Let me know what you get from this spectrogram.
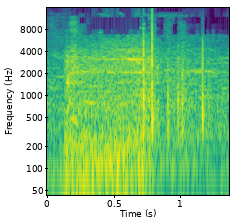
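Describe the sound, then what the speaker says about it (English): Fireworks going off at Disneyland Paris at night, a string of loud sharp bangs and crackles across about a second and a half, with crowd murmur beneath. "fireworks still going off"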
